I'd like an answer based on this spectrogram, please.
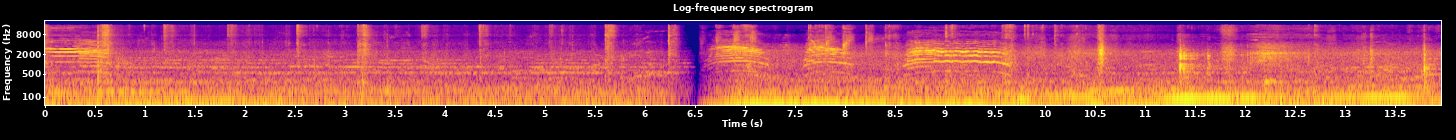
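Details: Hungry stray kitten, burnt and wounded, rescued while starving: a rapid run of arching, wavering meows after a brief cutout midway, several in quick succession, with clicks and low rumbling noise in the background.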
